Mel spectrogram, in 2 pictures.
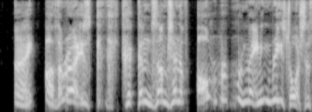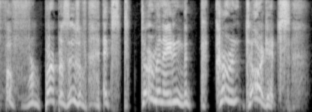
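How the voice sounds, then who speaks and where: A put-on character voice at a high pitch. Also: moderate pace. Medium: read story. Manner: stuttering, profane.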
